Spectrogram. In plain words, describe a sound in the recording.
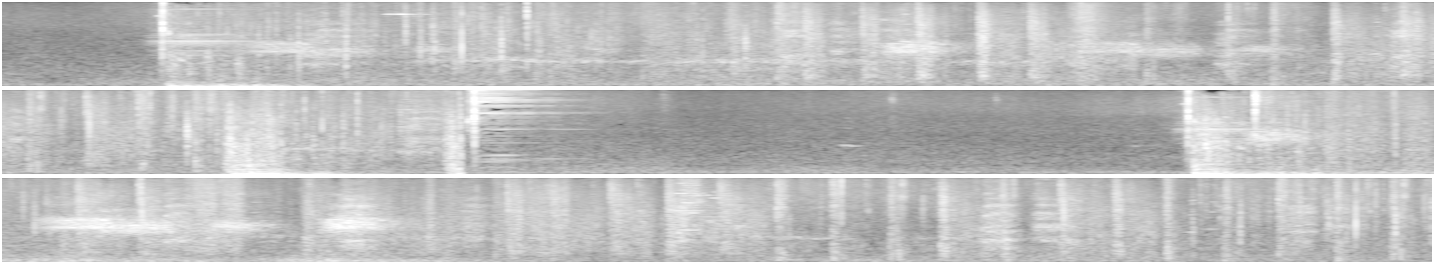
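Footsteps crunch through snow at a steady walking pace.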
